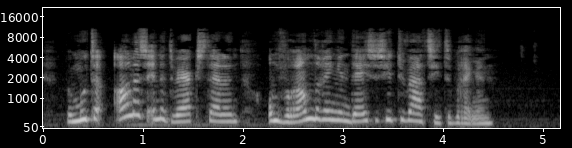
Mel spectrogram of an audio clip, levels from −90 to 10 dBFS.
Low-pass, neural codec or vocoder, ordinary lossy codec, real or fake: 10.8 kHz; none; AAC, 48 kbps; real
